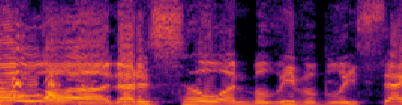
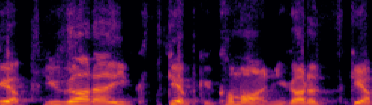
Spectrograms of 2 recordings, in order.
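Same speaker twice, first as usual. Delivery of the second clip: put-on deep drawling voice, quieter; 4 dB quieter than usual. Imitating a commentator addressing Skip: Sean Connery mixed with Shannon Sharpe. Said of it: "you sounded like Sean Connery".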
